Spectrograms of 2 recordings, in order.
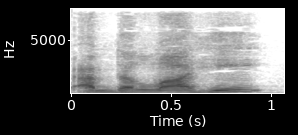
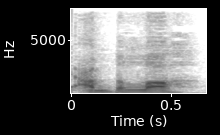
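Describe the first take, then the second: First: The name ends with an added 'i' vowel. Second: The name ends on 'ah' with no added vowel. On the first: The name runs on into the following words. "if you wanna connect it with a word afterwards" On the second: The name stands alone before a pause. "if you're gonna pose, you have to say Abdullah"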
